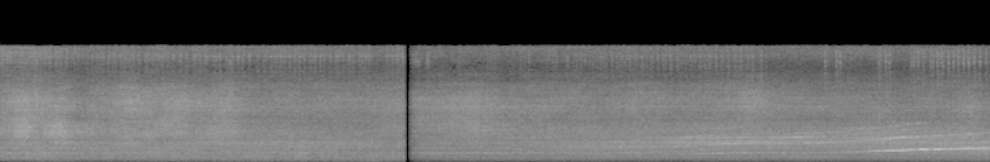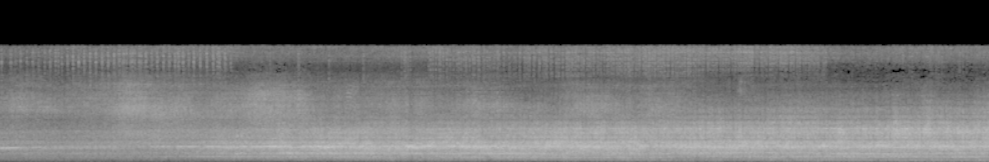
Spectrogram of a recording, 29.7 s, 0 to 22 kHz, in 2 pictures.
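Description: McDonnell Douglas MD-11 freighter's three jet engines spooling up for takeoff. A whine rises in pitch from about ten seconds in, then holds as a steady high whine over a growing rush as thrust builds, getting louder over the last third.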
